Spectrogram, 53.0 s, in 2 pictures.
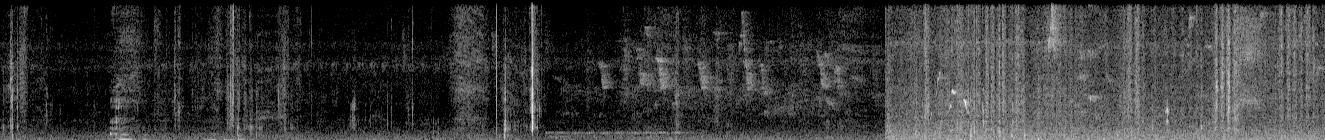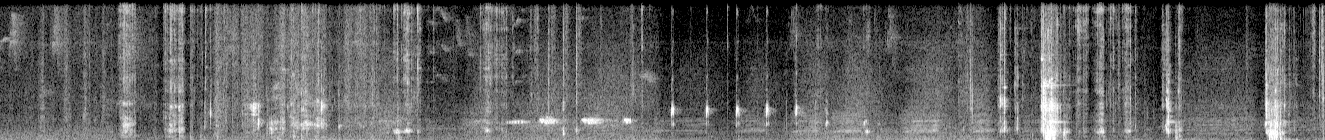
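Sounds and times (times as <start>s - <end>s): faint outdoor background noise: 0.0s - 53.0s
bird chirps and calls: 34.4s - 43.2s.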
